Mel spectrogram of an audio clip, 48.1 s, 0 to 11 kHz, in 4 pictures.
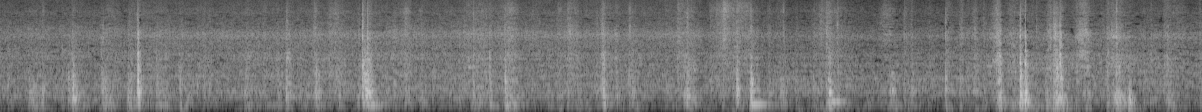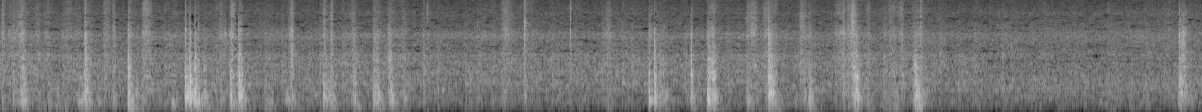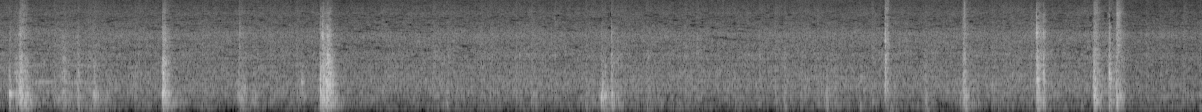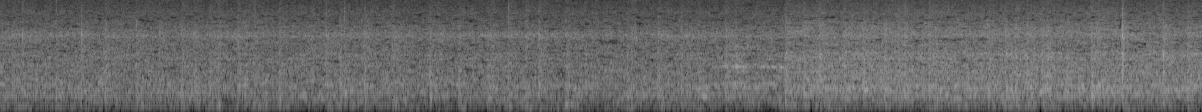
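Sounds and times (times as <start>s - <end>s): faint steady hiss: 0.0s - 48.0s
knocks and clicks of manual work: 0.2s - 22.0s, 23.7s - 27.6s, 30.0s - 30.4s, 32.8s - 35.4s.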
